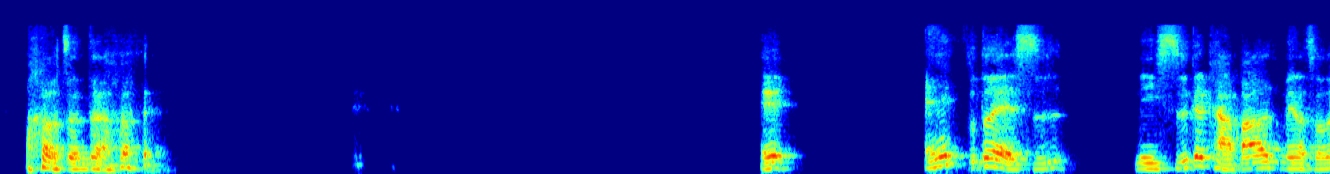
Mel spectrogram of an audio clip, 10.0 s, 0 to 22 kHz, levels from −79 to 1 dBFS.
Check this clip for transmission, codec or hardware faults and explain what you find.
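Nothing wrong can be heard in the signal carrying this speech: it stays continuous, intact and steady in level throughout.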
